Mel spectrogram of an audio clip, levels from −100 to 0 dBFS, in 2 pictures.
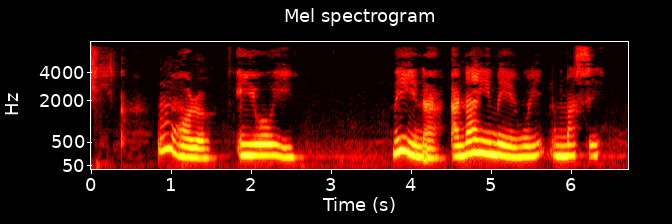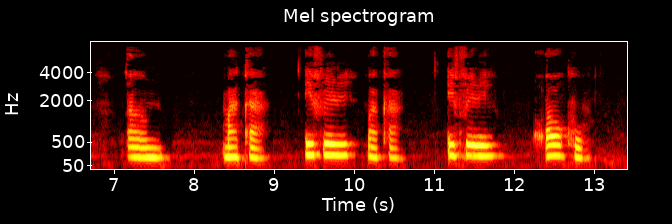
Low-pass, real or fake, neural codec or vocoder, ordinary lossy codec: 7.2 kHz; fake; codec, 16 kHz in and 24 kHz out, 1.1 kbps, FireRedTTS-2 codec; MP3, 32 kbps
